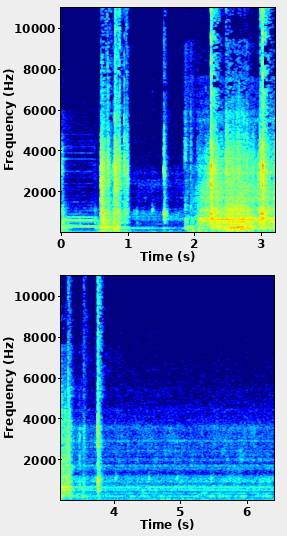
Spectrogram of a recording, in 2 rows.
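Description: HP LaserJet MFP M175nw colour laser printer running its initialization cycle after its toner cartridges have been reinstalled. Clicks and a short motor whir come first, then a louder whirring run with clicks about two seconds in, which settles to a faint steady hum.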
